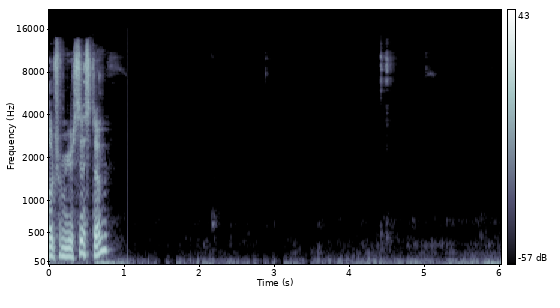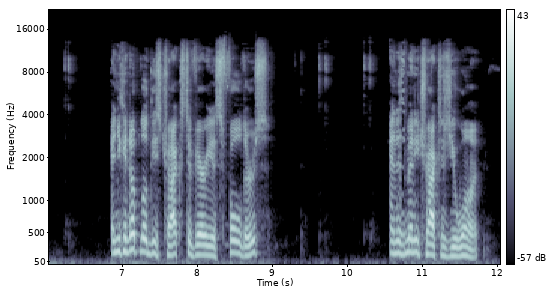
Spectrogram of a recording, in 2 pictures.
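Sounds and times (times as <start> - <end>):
person speaking: 6.8 - 9.1, 10.5 - 12.0.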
